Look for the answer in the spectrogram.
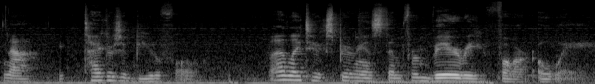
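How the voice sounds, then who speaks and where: A woman from Chicago, a comedian, narrating a travel story in a chatty, animated storytelling way with playful asides. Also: low-pitched, a little slow, soft background music, poor audio. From Chicago, United States.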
